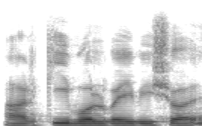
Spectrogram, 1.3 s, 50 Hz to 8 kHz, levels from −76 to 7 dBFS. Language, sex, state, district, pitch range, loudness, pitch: Bengali, male, West Bengal, North 24 Parganas, 115-120 Hz, -17 LUFS, 120 Hz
